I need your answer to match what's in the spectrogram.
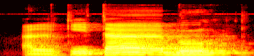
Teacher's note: Al-kitabu, ta-nya juga panjang 2 harokat.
